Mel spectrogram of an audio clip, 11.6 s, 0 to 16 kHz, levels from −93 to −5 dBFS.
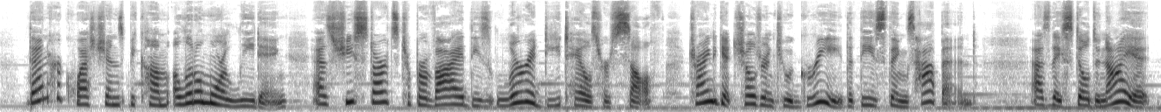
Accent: American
